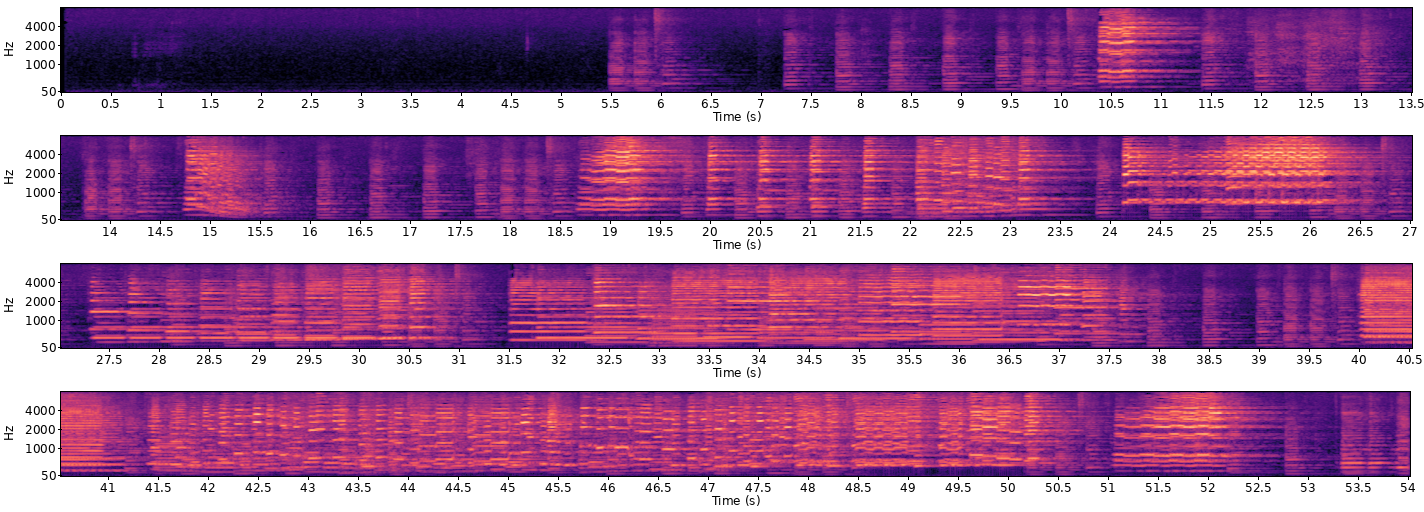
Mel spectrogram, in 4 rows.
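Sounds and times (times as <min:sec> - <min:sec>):
mood music: 0:05.5 - 0:54.0.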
